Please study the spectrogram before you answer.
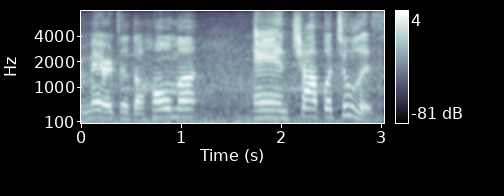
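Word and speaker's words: Tchoupitoulas: to the hom and Chapa tulis that's how you pronounce that street Chapa tulis over there by the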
